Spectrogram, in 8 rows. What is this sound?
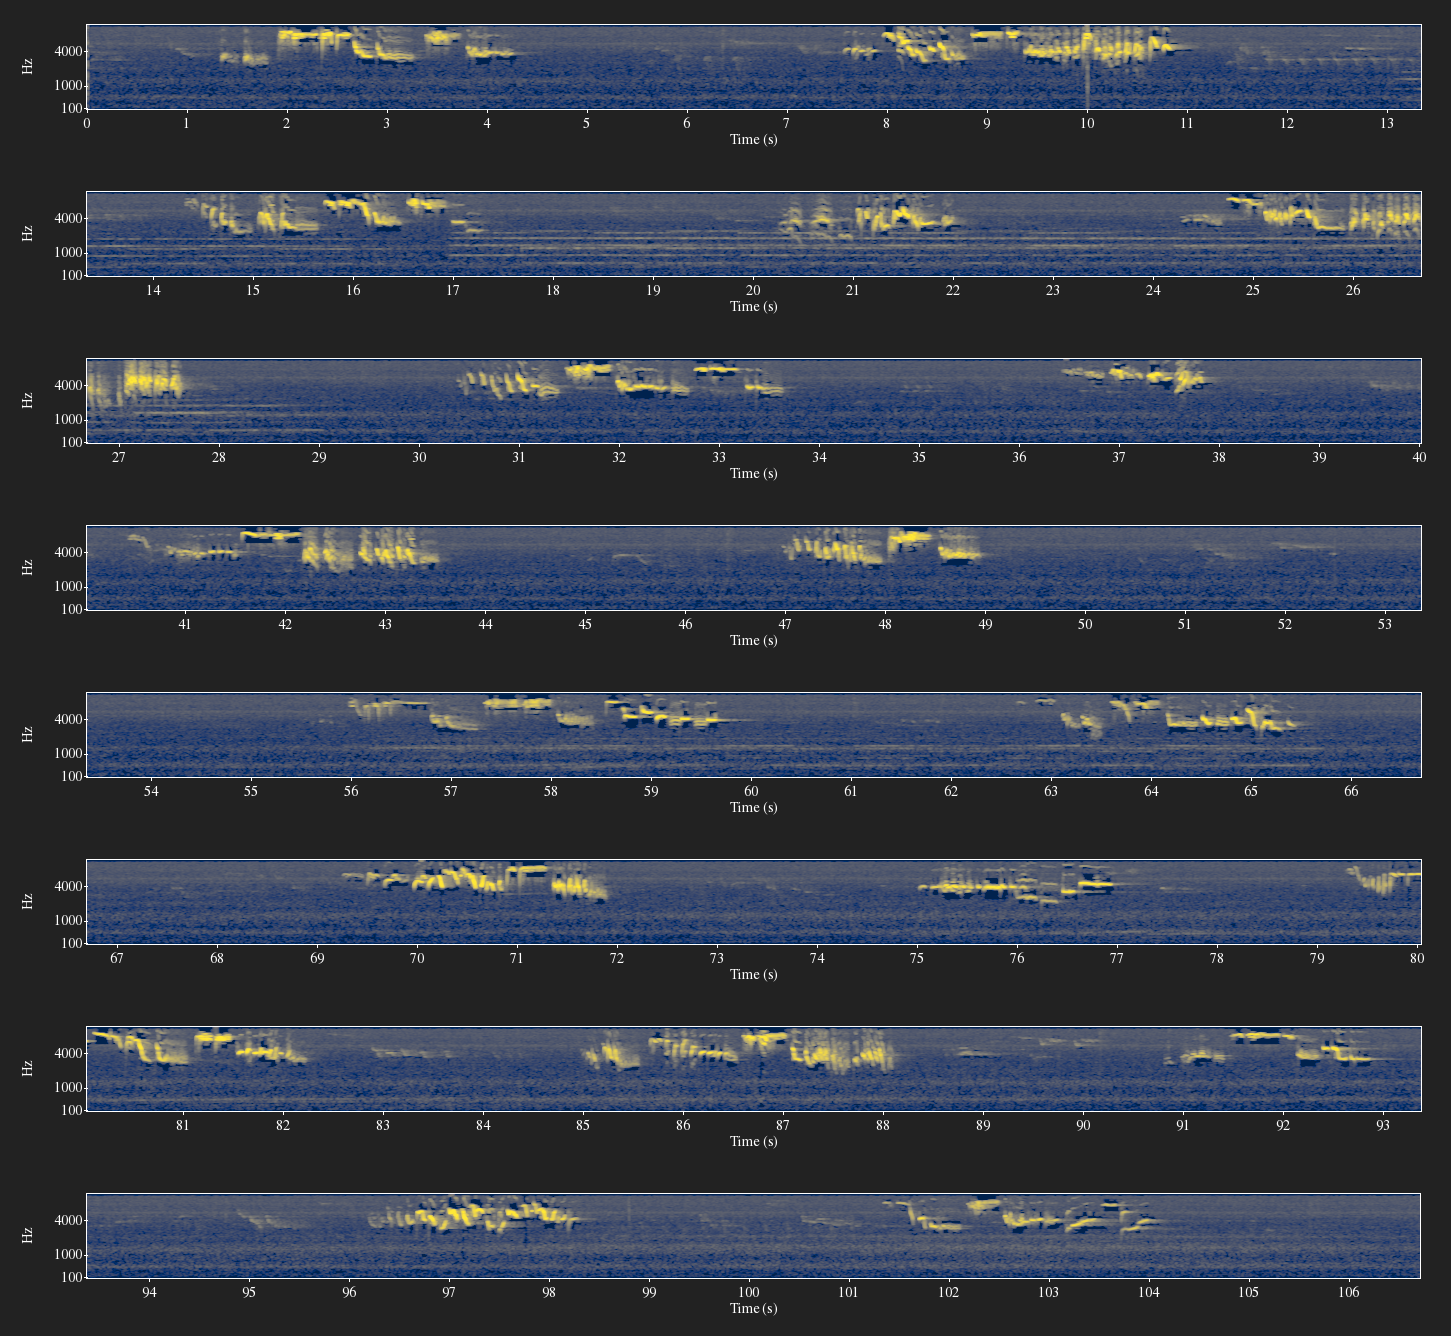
Robin at springtime in a forest north of Cologne, Germany.
Unfortunately a fire brigade is coming along during recording. Sony Datrecorder, Vivanco EM35.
